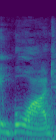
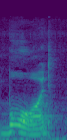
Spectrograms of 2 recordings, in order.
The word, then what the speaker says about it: board: That's why in the word BOARD you do not say bored, right? You say bored.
